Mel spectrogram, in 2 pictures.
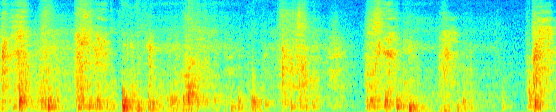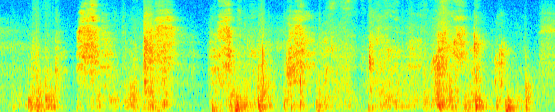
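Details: Frightened pug reacting to a pillow indoors: short breathy snorts and huffs in uneven clusters, with brief pauses between bursts and one louder burst near the middle.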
